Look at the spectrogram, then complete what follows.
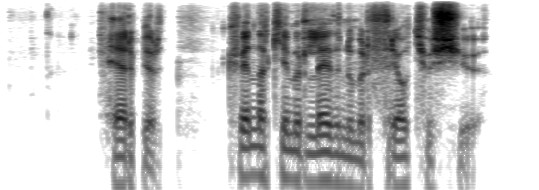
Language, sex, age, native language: Icelandic, male, 20-29, Icelandic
